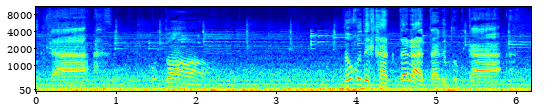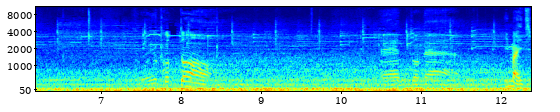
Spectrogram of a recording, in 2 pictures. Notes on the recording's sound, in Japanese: ドスドライブ収録。ロードノイズゴメンね。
